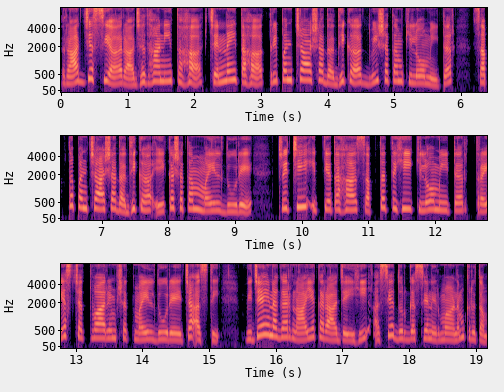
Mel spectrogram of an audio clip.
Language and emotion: Sanskrit, neutral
